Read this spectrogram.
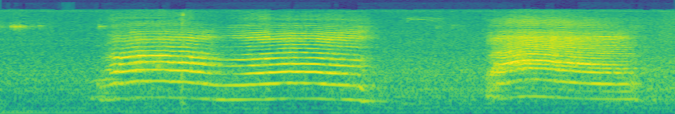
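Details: Momo, a black house cat stirred up by spotting a bug indoors, gives two long, clear meows, the first drawn out and gently falling, the second shorter, over a quiet room.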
